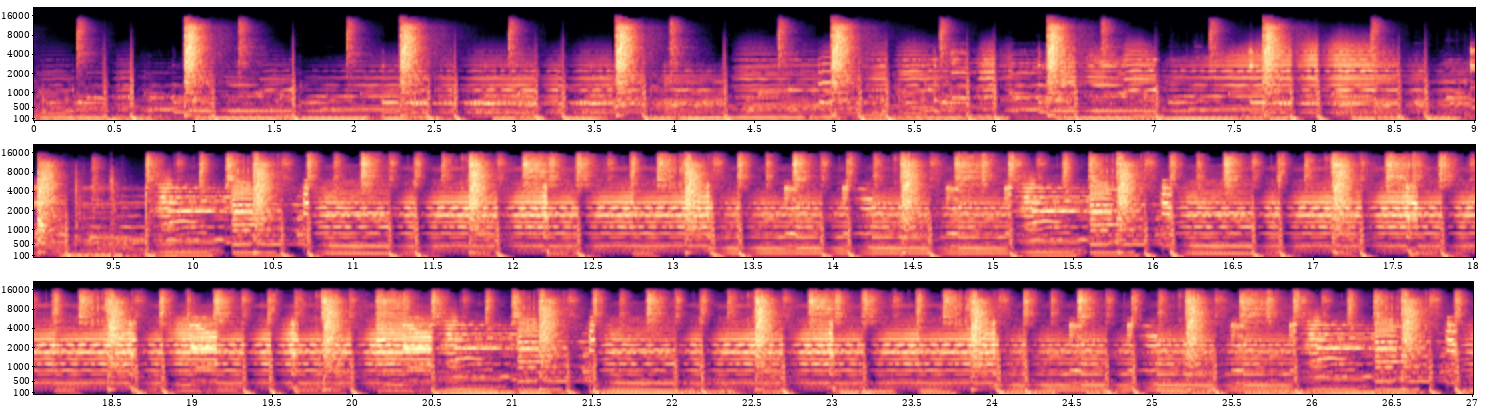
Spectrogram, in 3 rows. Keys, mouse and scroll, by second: 0.9 s, 2.8 shift+middle click, 3.6 click, 4.2 middle click, 4.9 click, 6.2 click, 6.7 scroll up 2, 7.3 g, 10.1 middle click, 10.5-11.6 scroll up 1, 11.6 ctrl+shift+b, 15.9-17.0 drag, 17.0 ctrl+b, 20.7-22.7 middle drag, 23.4 a, 24.7 click, 25.9 s.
